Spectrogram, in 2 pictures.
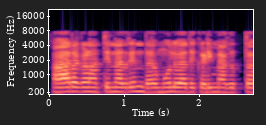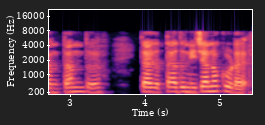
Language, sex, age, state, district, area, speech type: Kannada, female, 30-45, Karnataka, Koppal, urban, spontaneous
